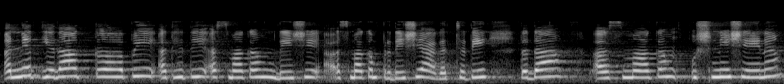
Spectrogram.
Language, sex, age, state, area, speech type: Sanskrit, female, 18-30, Rajasthan, urban, spontaneous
